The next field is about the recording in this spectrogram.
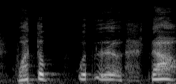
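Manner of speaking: put-on, very high, shrill, frantic screaming freak-out. Retelling a video of a fan at the final play: imitating a fan screaming. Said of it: "He starts screaming at".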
